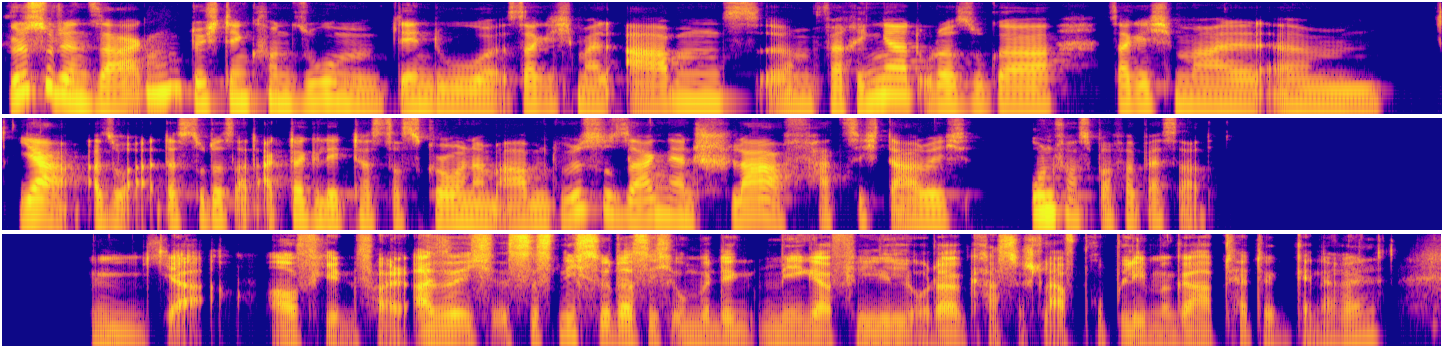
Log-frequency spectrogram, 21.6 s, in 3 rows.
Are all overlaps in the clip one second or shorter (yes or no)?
yes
